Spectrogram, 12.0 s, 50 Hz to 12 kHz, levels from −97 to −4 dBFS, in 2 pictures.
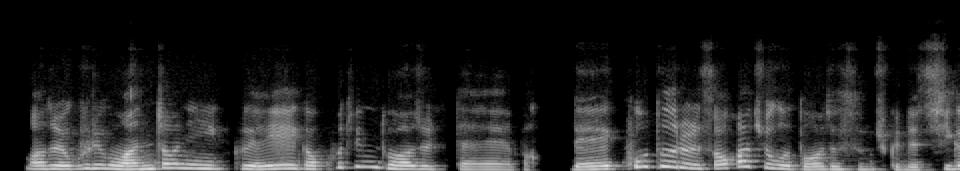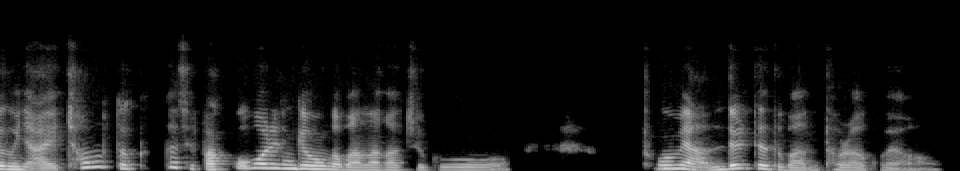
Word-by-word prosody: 맞아요. 230 Hz, -1 st, +3 dB
그리고 260 Hz, +1 st, +1 dB
완전히 245 Hz, +3 st, +3 dB
그 230 Hz, -1 st, +2 dB
AI가 230 Hz, +1 st, +3 dB
코딩 350 Hz, +7 st, -4 dB
도와줄 225 Hz, -7 st, +2 dB
때 195 Hz, -2 st, -4 dB
막 205 Hz, -, -15 dB, 0.2 s
내 205 Hz, +2 st, +3 dB
코드를 375 Hz, -, +1 dB
써가지고 275 Hz, -1 st, +1 dB
도와줬으면 200 Hz, -1 st, -2 dB
좋겠는데 185 Hz, -3 st, -6 dB
지가 220 Hz, +6 st, -1 dB
그냥 195 Hz, -6 st, 0 dB
아예 145 Hz, +1 st, -2 dB
처음부터 335 Hz, -7 st, -3 dB
끝까지 335 Hz, -8 st, -7 dB
바꿔버리는 255 Hz, +7 st, +1 dB
경우가 225 Hz, -6 st, +3 dB
많아 170 Hz, 0 st, -1 dB
가지고 170 Hz, +2 st, -9 dB, 0.8 s
도움이 250 Hz, 0 st, 0 dB
안 180 Hz, -2 st, -1 dB
될 250 Hz, +5 st, +3 dB
때도 240 Hz, -8 st, -1 dB
많더라고요. 80 Hz, -, -9 dB
225 Hz, 375 characters per minute, -28 LUFS, 190-255 Hz, 0.8 s, 맞아요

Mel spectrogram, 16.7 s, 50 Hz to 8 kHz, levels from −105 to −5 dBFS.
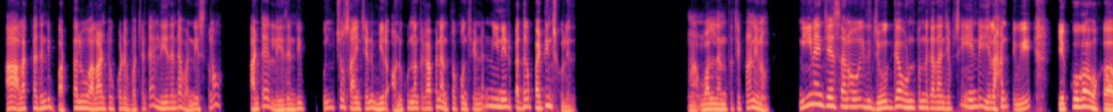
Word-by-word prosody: "ఆ! -, -, +5 dB
అలా 155 Hz, +3 st, +1 dB
కాదండి 165 Hz, +4 st, -1 dB
బట్టలు 165 Hz, +8 st, -1 dB
అలాంటివి 150 Hz, 0 st, 0 dB
కూడా 150 Hz, -1 st, -1 dB
ఇవ్వచ్చు" 130 Hz, +4 st, -7 dB
అంటే 225 Hz, -, -6 dB
లేదండి 160 Hz, +3 st, 0 dB
అవన్నీ 130 Hz, +2 st, -3 dB
ఇస్తున్నాం 250 Hz, -, -7 dB, 0.5 s
అంటే, 145 Hz, +9 st, -2 dB, 0.2 s
"లేదండి 130 Hz, +4 st, 0 dB, 0.3 s
కొంచెం 175 Hz, +4 st, -4 dB
సాయం 150 Hz, 0 st, +2 dB
చేయండి 160 Hz, +1 st, -1 dB
మీరు 150 Hz, -1 st, +1 dB
అనుకున్నంత 160 Hz, +6 st, -2 dB
కాకపోయినా 180 Hz, +4 st, +1 dB
ఎంతో 145 Hz, +3 st, -6 dB
కొంత 145 Hz, -3 st, -1 dB
చేయండి." 135 Hz, +1 st, -4 dB
నేనేంటి 195 Hz, -2 st, +2 dB
పెద్దగా 200 Hz, +4 st, +1 dB
పట్టించుకోలేదు. 135 Hz, -, +2 dB, 1.8 s
ఆ! -, -, -1 dB, 0.2 s
వాళ్ళు 140 Hz, 0 st, +3 dB
ఎంత 135 Hz, +1 st, -3 dB
చెప్పినా 165 Hz, +4 st, -3 dB
నేను 135 Hz, -6 st, +2 dB, 0.6 s
నేనేం 260 Hz, +5 st, +4 dB
చేశాను 200 Hz, -2 st, +3 dB, 0.2 s
ఇది 185 Hz, -1 st, 0 dB
జోక్‌గా 175 Hz, +6 st, +2 dB
ఉంటుంది 180 Hz, 0 st, 0 dB
కదా! 165 Hz, 0 st, +2 dB
అని 155 Hz, -, -2 dB
చెప్పేసి 155 Hz, +11 st, -5 dB
ఏండి 200 Hz, +2 st, 0 dB
ఇలాంటివి 155 Hz, -3 st, +3 dB, 0.5 s
ఎక్కువగా 200 Hz, +7 st, +3 dB
ఒక 135 Hz, -, -13 dB
160 Hz, 150 wpm, -24 LUFS, 140-190 Hz, 1.8 s, ఆ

